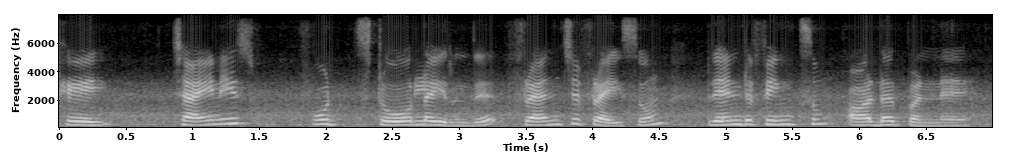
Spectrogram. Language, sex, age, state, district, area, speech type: Tamil, female, 18-30, Tamil Nadu, Tiruchirappalli, rural, read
